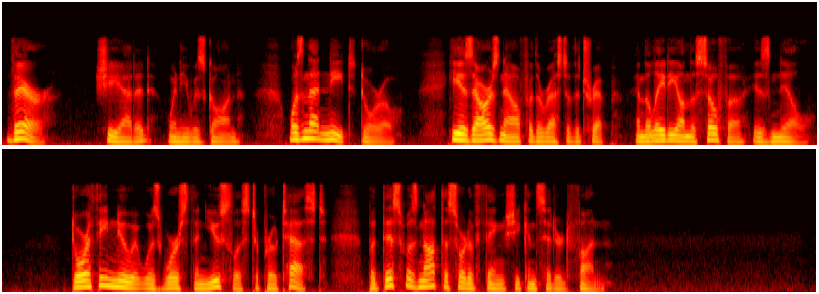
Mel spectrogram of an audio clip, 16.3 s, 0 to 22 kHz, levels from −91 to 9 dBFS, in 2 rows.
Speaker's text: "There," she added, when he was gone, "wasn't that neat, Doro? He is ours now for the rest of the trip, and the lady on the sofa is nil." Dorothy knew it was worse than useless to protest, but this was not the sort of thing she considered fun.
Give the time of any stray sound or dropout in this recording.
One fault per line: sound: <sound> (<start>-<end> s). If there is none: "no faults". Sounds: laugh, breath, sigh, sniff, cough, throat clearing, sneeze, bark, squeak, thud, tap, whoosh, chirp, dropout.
no faults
